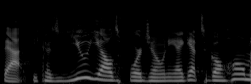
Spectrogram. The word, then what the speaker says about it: Forgione: And I just want everybody to pronounce it correctly. The last name is Forgione. So I want everybody at home to just say, put their hands up and just say, Forgione, Forgione, Forgione.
